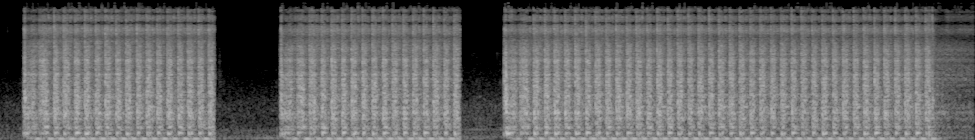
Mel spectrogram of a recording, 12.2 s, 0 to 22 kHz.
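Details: MK2 Golf GTI four-cylinder engine, fuel pump relay removed, compression gauge fitted, cranking each cylinder in turn: starter cranks in steady, even, light bursts at about four beats a second. Low compression; owner suspects piston rings, head gasket or an unskimmed head.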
